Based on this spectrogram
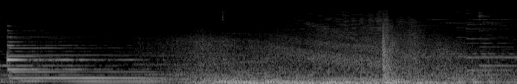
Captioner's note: dramatic sound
